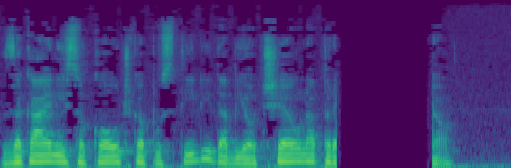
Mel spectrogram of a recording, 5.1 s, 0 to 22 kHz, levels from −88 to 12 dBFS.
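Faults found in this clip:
WMA compression, whole clip: likely a transform codec run at low bitrate, consistent with about 48 kbps. Coarse quantisation spreads noise across long blocks and zeroes weak spectral lines, giving plainly audible ringing, washy smearing and hiss that breathes with the speech. No content above 19.6 kHz.

Audio dropout to silence, 3.36 to 4.32 s: input likely lost upstream, through a device disconnect, link failure or mute, while recording continued writing silence. About 0.97 s of speech is gone, replaced by dead silence with no room tone.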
